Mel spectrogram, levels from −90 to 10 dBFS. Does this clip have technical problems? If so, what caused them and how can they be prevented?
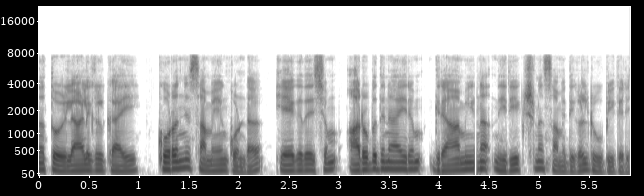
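Yes: packet loss on an ADPCM call at 4.36 to 4.42 s leaves a 30 ms silent gap, likely a few lost packets, and the decoder's predictor then restarts misaligned, slightly distorting the returning speech. Packet-loss concealment with decoder-state resynchronisation, or a jitter buffer on a cleaner network path, would prevent it.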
